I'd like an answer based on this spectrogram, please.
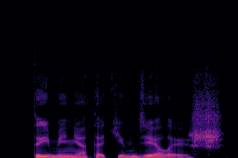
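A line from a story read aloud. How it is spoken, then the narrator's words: Purring. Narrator (Russian): мурлыкнул Вел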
